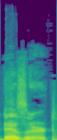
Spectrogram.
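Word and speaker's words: desert: रहता है बच्चों को अगर spelling D ई एस ई आर टी है तो उसको हम बोलते हैं डेजर्ट डेजर्ट का मतलब रेगिस्तान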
